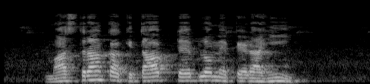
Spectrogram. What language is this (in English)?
Gurgula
